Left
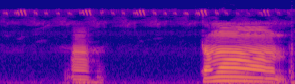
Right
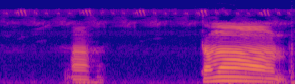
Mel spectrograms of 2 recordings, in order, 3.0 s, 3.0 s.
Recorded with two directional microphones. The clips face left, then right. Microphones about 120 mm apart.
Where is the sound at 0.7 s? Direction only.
5° left (ahead or behind).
